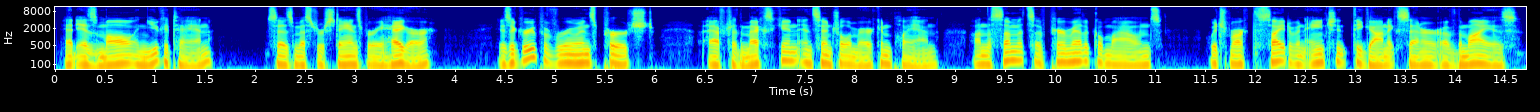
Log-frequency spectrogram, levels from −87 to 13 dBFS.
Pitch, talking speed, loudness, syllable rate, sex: 105 Hz, 160 wpm, -20 LUFS, 5.1 syllables/s, male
